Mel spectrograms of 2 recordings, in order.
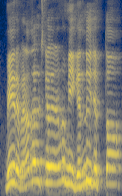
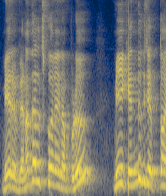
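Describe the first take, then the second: First: మీరు వినదలుచుకోలేనప్పుడు మీకెందుకు చెప్తాం said higher, a mild retold raised voice; a bit louder. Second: Said in the usual way. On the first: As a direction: imitate him raising his voice a little. (కొంచెం గట్టిగా) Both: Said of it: "ఇక్కడ కొంచెం గట్టిగా మాట్లాడు".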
